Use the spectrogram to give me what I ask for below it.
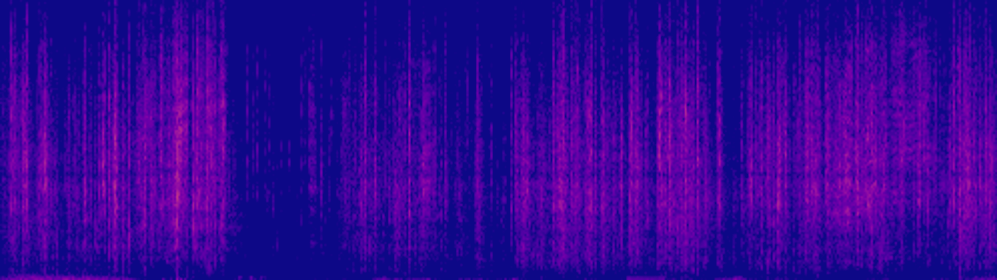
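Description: Crinkling plastic of a bag of chips being opened and handled, a continuous dense rustle that runs for the full ten seconds at a fairly faint level.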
